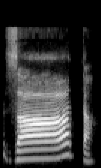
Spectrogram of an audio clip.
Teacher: এক আলিফ আলিফ মাদ্দা, এক আলিফ টান দিয়ে পড়তে হবে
